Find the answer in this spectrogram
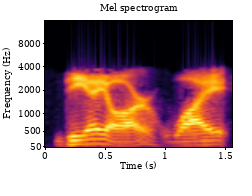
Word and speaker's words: Darius: interactions with, I guess it's not the same Darius, but a grandson or son. But the name is phonetically pronounced. It's Daryawesh, Darius.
